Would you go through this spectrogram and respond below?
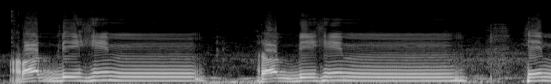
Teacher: idgham dengan dengung, maka harus disertakan dengan bacaan dengung, yaitu dengan suara masuk pada pangkal hidung.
